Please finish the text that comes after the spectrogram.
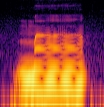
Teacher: সুতরাং আমরা মিমের ওপর খারা জবর হয়েছে, সেই জন্য আমরা মিমকে এক আলিফ পরিমাণ টেনে পড়ব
